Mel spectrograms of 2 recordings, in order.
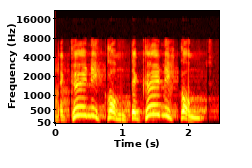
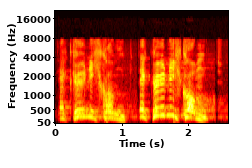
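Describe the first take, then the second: First: High, eager announcement; wife repeating the King is coming, excited. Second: Higher, rising excitement; dying wife announcing the King is coming, excited. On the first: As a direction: call it out with wonder. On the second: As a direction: announce it with eager wonder. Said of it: "sagt ganz aufgeregt". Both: Retold or imitated.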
